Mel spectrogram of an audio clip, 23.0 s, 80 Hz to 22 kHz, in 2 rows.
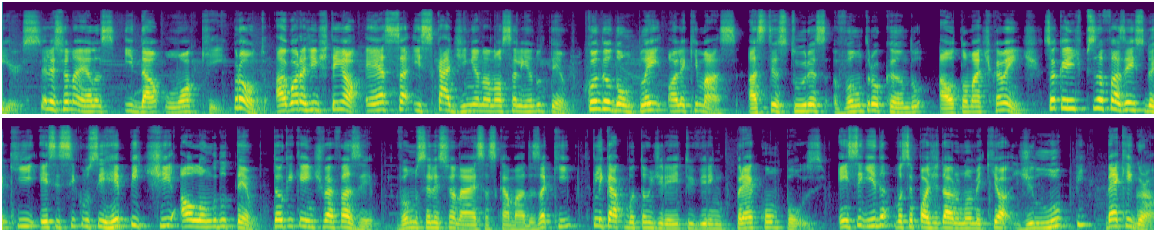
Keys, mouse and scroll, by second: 5.8 space, 21.4-22.9 typing.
